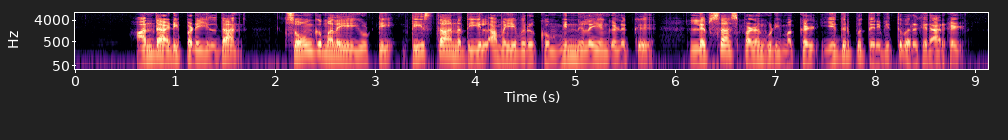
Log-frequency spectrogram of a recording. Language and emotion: Tamil, neutral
